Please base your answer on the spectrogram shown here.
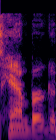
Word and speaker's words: Hamburg: um but apparently you thought it was hamburger not hamburger well it's pronounced Hamburg I I I I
